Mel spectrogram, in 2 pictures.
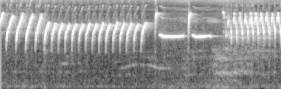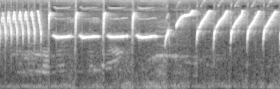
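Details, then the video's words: Canary in breeding condition singing vigorously as a tutor to prompt young canaries to sing and roll: a rapid run of sweeping notes, a steady whistled tone, a dense buzzy trill, then repeated rising chirps. "KENARI GACOR Cuit CUIT BIRAHI UNTUK PANCINGAN & MASTERAN Kenari PAUD AGAR BUNYI DAN NGEROL"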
